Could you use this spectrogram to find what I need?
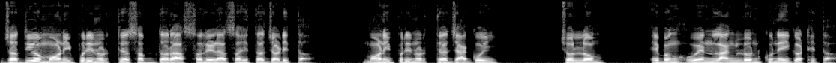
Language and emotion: Odia, neutral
